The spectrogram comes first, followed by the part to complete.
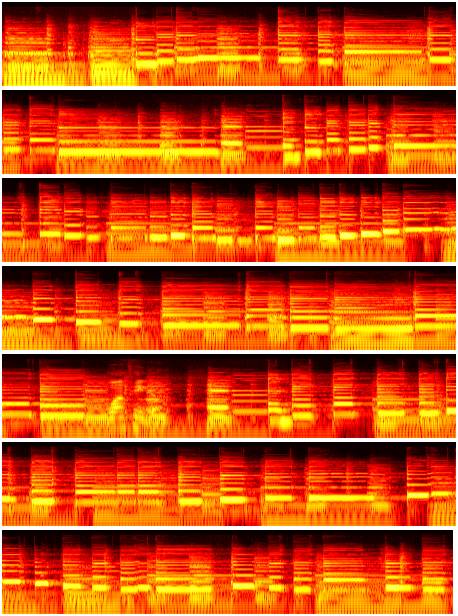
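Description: Electric guitar playing a single-note melodic line, with slides and bends, over a looped backing track of bass and chords.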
